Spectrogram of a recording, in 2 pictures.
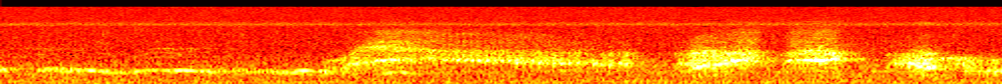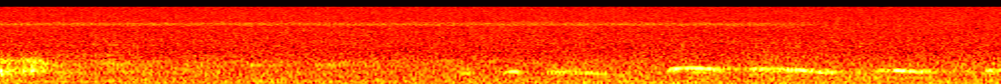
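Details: A hungry baby kookaburra sitting on a clothes hoist gives a few harsh, gurgling, rasping bursts over about three seconds, with a faint repeated low chatter before and after.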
